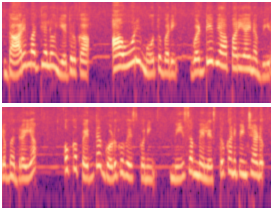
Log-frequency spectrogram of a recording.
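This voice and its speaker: A woman's voice: on the high side, animated, normal speed, bright, forceful tone. A woman narrating a scripted moral story as the storyteller.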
